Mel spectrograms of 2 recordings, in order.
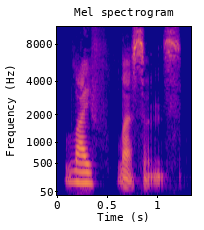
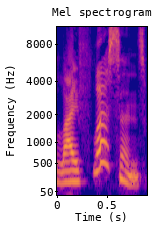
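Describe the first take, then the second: First: The stress falls on the word life. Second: The stress falls on the word lessons. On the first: The speaker calls it right. "we say life lessons; lessons is not stressed" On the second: The speaker calls it wrong. "We don't say"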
